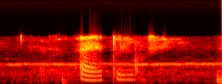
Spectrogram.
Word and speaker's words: آیت الکرسی: آیت الکرسی. جی آیت الکرسی. آیت الکرسی.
